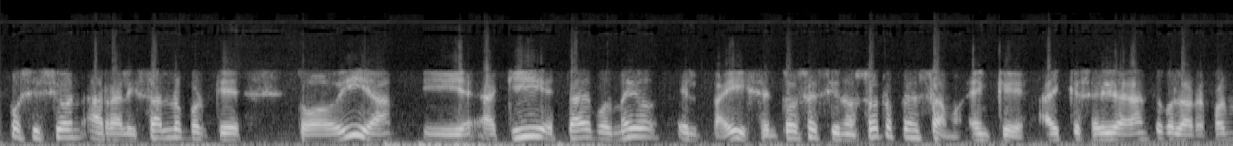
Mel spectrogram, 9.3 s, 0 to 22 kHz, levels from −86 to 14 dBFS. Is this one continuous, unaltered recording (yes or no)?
yes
